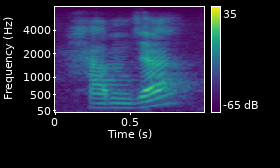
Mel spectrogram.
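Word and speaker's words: ء: এইযে এটা হচ্ছে কি কন্ঠনালীর শুরু থেকে উচ্চারিত হবে হচ্ছে হামজা আর হা এই দুইটা অক্ষর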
